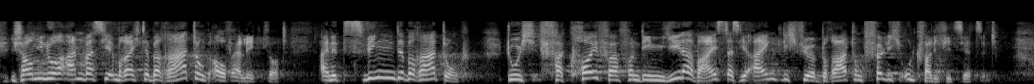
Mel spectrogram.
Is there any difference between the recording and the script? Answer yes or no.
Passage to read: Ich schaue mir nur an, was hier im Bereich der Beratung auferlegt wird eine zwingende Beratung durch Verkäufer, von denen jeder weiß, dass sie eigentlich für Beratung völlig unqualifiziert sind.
no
